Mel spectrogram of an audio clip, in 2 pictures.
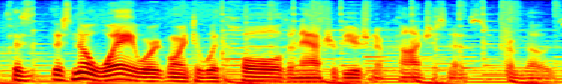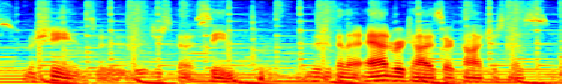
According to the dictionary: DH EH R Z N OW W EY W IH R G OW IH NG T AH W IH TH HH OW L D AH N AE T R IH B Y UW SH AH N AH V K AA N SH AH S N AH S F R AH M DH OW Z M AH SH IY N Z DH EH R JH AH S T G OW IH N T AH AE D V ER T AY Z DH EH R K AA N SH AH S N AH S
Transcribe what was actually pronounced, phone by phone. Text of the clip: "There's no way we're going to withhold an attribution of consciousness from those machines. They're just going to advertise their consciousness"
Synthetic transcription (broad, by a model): DH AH R Z N OW W EY W IH R G OW IH NG T AH W IH TH HH OW L D AH N AE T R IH B Y UW SH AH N AH V K AA N SH AH S N AH S F R AH M DH OW Z M AH SH IY N Z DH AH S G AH S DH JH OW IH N T AE D V ER T AY Z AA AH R K AA N SH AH S N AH S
